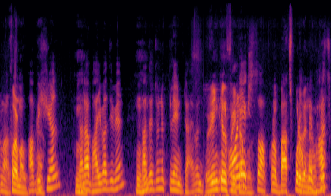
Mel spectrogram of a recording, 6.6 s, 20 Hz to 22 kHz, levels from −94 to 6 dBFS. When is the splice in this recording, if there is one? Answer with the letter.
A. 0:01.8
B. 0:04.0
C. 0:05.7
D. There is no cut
B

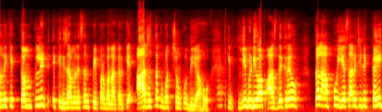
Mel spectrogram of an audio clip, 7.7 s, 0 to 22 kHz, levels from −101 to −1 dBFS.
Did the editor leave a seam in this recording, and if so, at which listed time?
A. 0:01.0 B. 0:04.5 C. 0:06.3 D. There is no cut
B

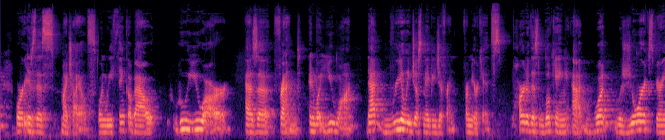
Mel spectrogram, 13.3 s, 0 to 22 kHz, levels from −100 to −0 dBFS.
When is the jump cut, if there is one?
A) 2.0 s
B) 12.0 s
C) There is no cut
A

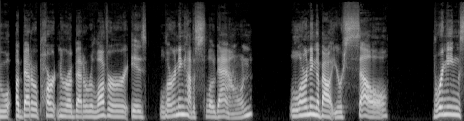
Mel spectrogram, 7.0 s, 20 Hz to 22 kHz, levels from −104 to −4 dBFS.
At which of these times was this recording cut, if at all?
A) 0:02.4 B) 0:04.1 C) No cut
C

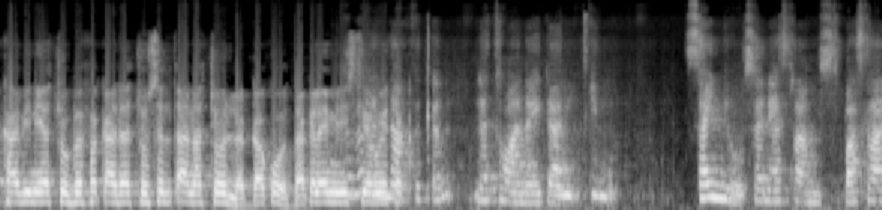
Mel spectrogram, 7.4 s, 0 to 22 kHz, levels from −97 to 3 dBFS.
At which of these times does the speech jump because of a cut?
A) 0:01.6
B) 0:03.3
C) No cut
B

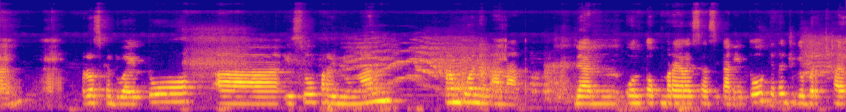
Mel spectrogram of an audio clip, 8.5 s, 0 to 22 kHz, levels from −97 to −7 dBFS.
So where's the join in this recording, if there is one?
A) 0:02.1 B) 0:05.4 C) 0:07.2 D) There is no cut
D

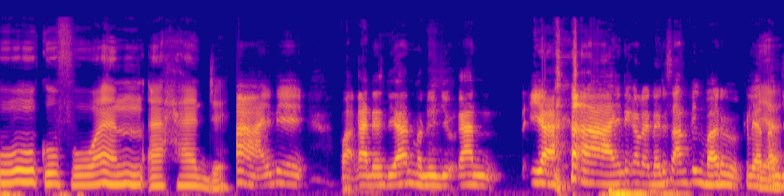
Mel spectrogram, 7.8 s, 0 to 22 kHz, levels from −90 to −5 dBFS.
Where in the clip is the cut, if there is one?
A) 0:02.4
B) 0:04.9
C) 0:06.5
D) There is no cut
A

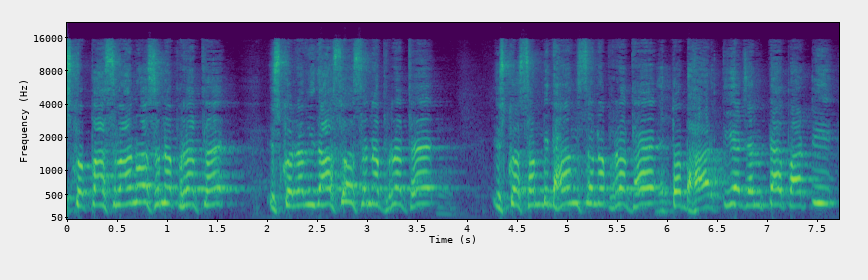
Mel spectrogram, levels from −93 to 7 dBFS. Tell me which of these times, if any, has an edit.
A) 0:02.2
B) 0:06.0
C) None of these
B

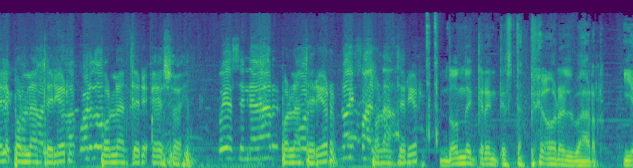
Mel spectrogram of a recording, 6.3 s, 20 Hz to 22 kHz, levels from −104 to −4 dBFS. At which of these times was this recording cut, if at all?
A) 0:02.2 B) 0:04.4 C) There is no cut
B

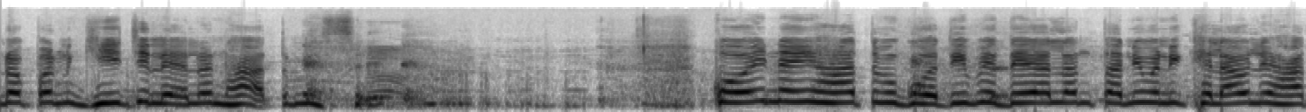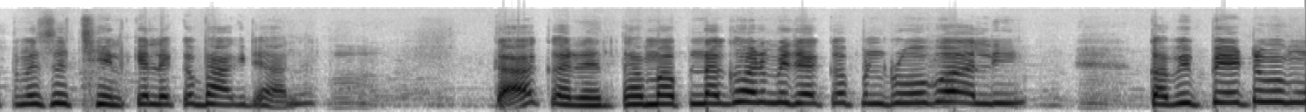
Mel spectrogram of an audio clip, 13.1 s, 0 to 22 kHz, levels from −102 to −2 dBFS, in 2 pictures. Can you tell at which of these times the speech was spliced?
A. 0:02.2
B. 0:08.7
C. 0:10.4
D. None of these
D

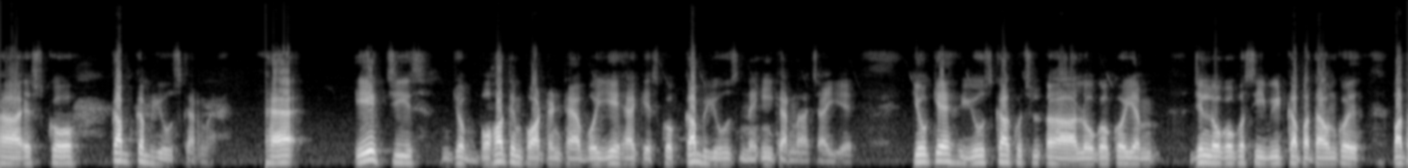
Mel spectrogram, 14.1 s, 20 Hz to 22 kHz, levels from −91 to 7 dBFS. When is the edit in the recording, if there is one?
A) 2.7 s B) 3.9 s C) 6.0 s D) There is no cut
A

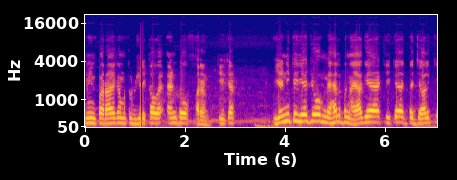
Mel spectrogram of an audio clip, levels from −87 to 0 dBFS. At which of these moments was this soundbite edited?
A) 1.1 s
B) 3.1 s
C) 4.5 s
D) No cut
A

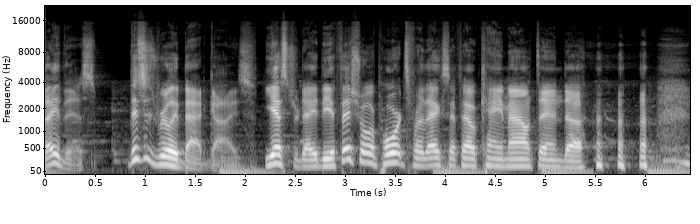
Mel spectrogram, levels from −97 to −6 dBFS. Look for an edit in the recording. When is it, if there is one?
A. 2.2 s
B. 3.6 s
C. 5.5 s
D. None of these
A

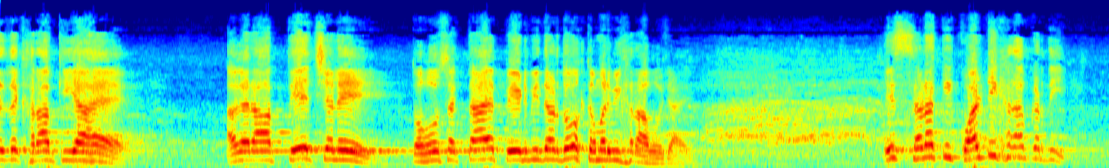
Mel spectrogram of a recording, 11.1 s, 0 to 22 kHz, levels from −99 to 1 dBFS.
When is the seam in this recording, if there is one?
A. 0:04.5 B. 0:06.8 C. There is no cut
C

